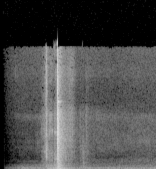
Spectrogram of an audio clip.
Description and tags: door open
knob, door-open, door, open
